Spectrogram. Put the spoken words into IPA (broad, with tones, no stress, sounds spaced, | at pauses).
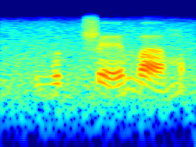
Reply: v ə˨˩ k̚ ʂ ɛ˨˩˦ v a˨˩˦ m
